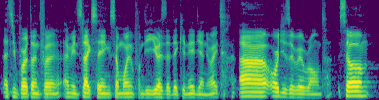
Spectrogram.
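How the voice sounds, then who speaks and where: A man in his forties speaks with a French-speaking Belgian accent at a conference, hesitant and chatty. His voice is smooth and resonant. A long reverb from the large hall trails behind him. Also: medium pitch, fairly even intonation, fast talker, a bit bright. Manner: hesitant, conversational, many fillers and restarts. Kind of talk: conference talk.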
